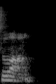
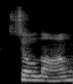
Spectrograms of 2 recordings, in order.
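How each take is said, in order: First: The word 'so' is reduced toward a schwa. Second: The word 'so' has a full vowel.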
